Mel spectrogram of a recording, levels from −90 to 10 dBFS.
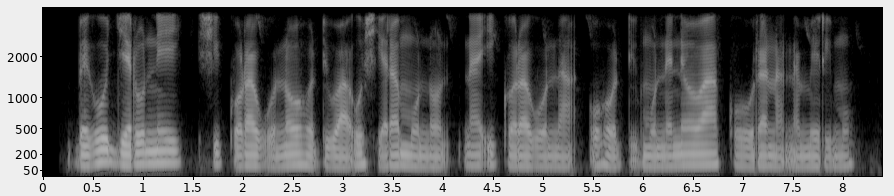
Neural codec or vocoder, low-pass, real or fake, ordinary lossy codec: none; 3.6 kHz; real; none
